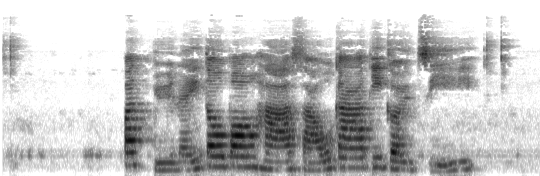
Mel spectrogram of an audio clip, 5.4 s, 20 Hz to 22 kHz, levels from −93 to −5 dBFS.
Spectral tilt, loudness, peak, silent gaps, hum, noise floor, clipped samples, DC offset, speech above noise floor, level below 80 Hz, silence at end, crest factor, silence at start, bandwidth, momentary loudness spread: -1 dB/octave; -17 LUFS; -2 dBFS; none; none; -60 dBFS; under 0.1%; under 0.1%; 42 dB; -68 dBFS; 0.35 s; 18 dB; 0.1 s; 14.5 kHz; 21 LU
